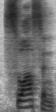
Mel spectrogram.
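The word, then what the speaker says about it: Tsawwassen: Also, this very local place in British Columbia, Canada , is spelled TS, but the T is silent and pronounced SWAH-sun.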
